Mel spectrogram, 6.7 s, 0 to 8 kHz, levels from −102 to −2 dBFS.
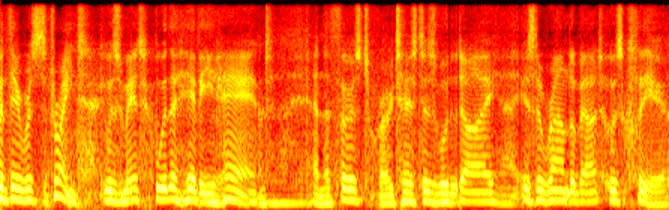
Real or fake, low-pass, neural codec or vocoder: fake; 7.2 kHz; codec, 16 kHz in and 24 kHz out, 0.9 kbps, LongCat-Audio-Codec, four codebook decoder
